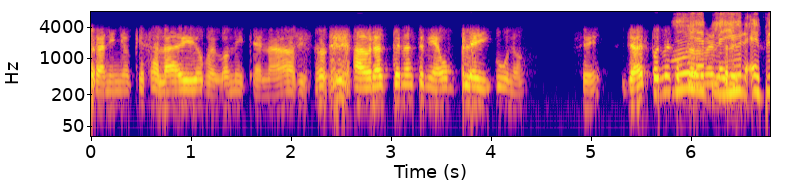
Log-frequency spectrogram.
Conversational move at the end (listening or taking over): taking over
